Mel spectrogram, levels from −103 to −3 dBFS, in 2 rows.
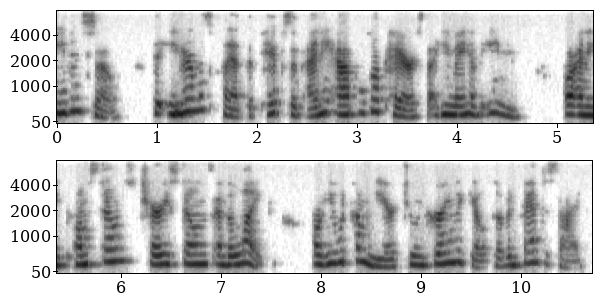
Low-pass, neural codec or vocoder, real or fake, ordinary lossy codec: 7.2 kHz; none; real; Opus, 16 kbps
